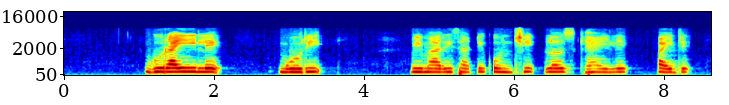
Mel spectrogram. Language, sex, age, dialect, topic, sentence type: Marathi, female, 18-24, Varhadi, agriculture, question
